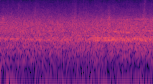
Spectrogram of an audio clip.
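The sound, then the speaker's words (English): Concert audience applauding after an orchestral performance under Riccardo Chailly, a dense, steady roar of clapping that stays even and sustained throughout. “And Ricardo Chailly asking his players to rise again to accept the applause.”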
